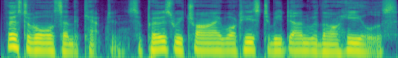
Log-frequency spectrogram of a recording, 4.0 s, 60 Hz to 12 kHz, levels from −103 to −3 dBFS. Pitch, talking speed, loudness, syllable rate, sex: 120 Hz, 255 wpm, -17 LUFS, 5.1 syllables/s, male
